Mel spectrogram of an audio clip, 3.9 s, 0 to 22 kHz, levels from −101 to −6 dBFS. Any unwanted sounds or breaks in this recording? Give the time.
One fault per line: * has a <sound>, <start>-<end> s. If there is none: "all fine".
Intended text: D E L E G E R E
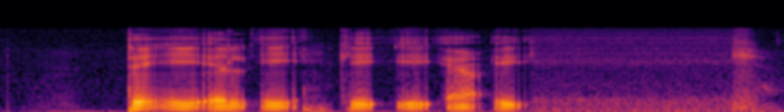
all fine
